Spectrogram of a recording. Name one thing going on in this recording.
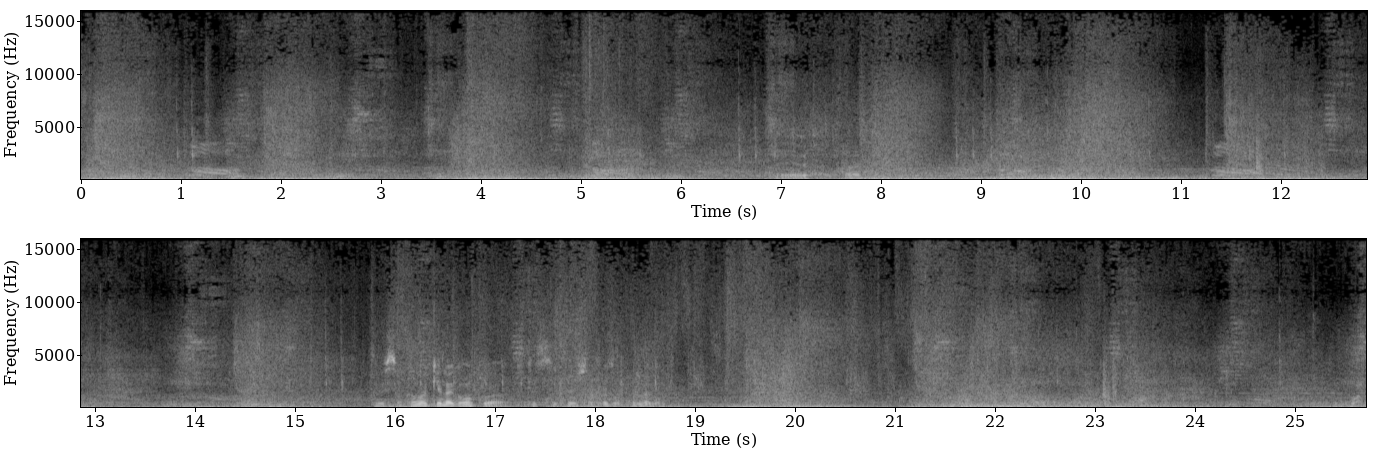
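Spell blasts and weapon hits thud and clang over and over.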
